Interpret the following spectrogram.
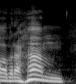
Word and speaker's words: Abraham: Señor por la fe Abraham o mejor pronunciado Abraham quien había recibido las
